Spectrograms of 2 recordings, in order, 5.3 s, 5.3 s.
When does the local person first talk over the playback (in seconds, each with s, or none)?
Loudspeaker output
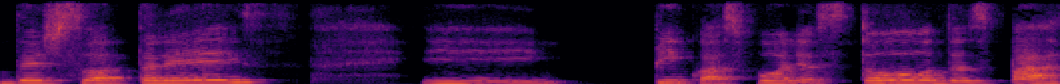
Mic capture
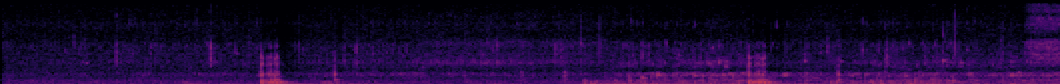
none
